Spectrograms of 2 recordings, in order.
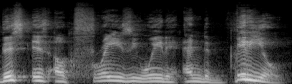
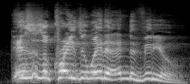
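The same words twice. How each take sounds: First: Loud, emphatic amazement; real excitement, pushed louder; excited. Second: Very high, very loud shout; full-out high-pitched holler; excited yell. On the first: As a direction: announce it with raised, excited energy. Excited, first of two takes. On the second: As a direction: yell it out in amazement. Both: Real, not acted.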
